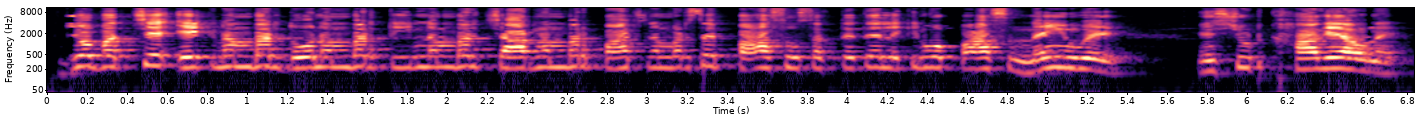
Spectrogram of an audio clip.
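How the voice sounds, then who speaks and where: Fired-up 40ish teacher guy ranting to his viewers, keeps throwing questions at them. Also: high-pitched. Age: 40s. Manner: indignant, rhetorical questions to viewers. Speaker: exam-prep teacher. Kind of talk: impassioned video address.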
